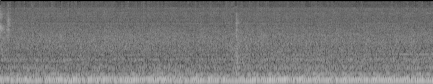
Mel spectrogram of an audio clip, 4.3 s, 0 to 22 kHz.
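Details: C5 Corvette Z06 after Magnaflow cat-back exhaust install, checked for leaks: deep steady V8 burble at idle, even low rumble with no ticking or hissing.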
